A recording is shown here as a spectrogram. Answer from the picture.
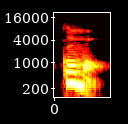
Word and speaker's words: comment: Comment, the T is silent, but when the following word begins with a vowel, an A, for example, then we pronounce that T.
